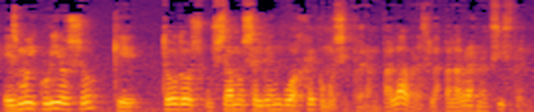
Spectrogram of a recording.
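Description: A man's voice: medium pitch, moderate pace. A man from lecturing to an audience, reflective and explanatory, often restarting his sentences. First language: Spanish. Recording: roomy hall echo, faint background noise.

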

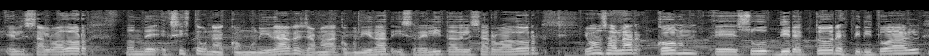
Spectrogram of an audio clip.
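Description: A man hosting a radio program and interviewing a guest, conversational, with some hesitations. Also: medium pitch. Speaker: radio host.

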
